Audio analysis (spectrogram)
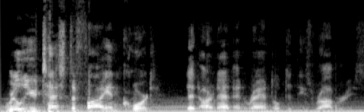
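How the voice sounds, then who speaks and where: An actor playing a stern, by-the-book police detective in a video game drama. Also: male voice, mid-range voice, animated, a little fast, lightly acted. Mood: stern, official. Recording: music over game dialogue.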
